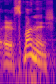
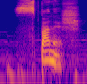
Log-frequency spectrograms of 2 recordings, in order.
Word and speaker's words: Spanish: consonant as you know we don't say a stop or a Spanish it's stop and Spanish excellent let's translate r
